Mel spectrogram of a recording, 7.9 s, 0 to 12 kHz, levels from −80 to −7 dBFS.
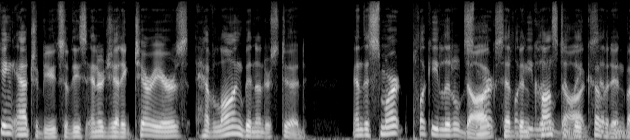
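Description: From 5.80 s to the end, a doubled audio track appears: a second, full-band copy of the speech trails about one second behind, roughly 5 dB quieter, entering abruptly with no decay or room colour. This likely comes from a slower capture path or misaligned edit.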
